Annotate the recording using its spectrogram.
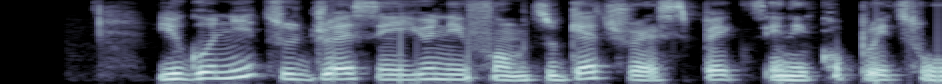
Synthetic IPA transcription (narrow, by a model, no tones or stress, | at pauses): juɡonid̚tʰudɹɛsĩnjunifɔmtʰuɡɛtʰɹɛspɛk̚tɪ̃nekʰɔpɹetwe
